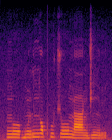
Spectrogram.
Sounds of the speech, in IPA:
ŋoː˨ɡ͡bũ˨rɲɔ˦ pʰu˦t͡ʃoː˦ŋaː˨ŋ d͡ʒĩ˨r

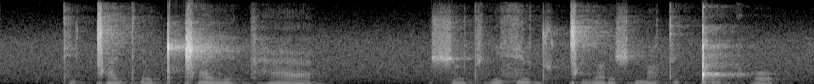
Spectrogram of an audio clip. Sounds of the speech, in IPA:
tʲøǀætʲ ɾotʲǁælʲe ɡʱæ | ʃɯdʱi zʲɯ duǀiɐ̯ɾeʃnɑ tiǃuɡʱo

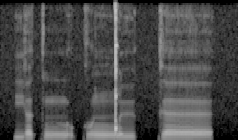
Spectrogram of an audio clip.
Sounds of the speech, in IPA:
jɛknːo̰kʊ ŋ͡ǃykːɛː

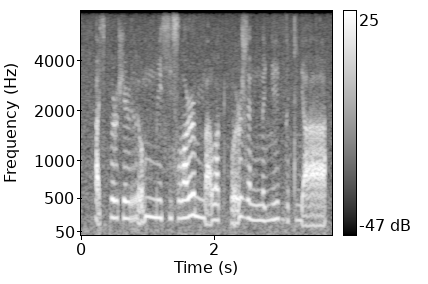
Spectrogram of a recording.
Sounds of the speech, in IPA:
a̰sʲpoɭʃiɭro̰ mːisʲ əsʲlˠə˞ mːa̰lˠotpo̰ɭ zənːəʎi ɡʏtʎa̰

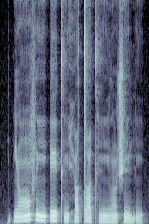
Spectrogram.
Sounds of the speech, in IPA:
pʲɔ̃ːfĩː ʔet̪ʰĩhy tˤet̪ʰĩːlɔ̃ ʃĩbĩ

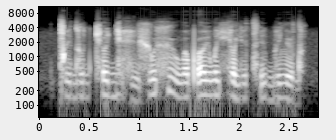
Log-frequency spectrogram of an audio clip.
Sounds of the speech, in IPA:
ǀi˥du˥d cʰə˥ ɟi˥˧xi˧˩ ʃu˥xʲu˥˧ wʌ˥pʼʌ˥ɪ̯ wə˥çʌ˥˧ ji˥t͡sʼi˥˧bi˥ lʲʌ˧˩d

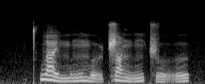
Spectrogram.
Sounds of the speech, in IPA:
t̪ʰwa˥˩ɪ̯mʊ˧˥ŋ mo̰˨˩ʊ̯ʈ͡ʂɑ˥˩ŋ ʊ˧˥ŋʈ͡ʂo̰˨˩˦ʊ̯

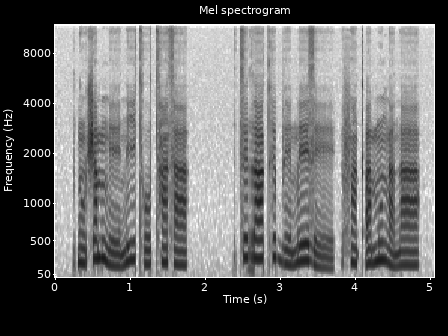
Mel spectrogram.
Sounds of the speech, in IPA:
ɗũ˨ʃa˦m ŋeː˨ niː˦tʰo˨˦ tʰã˦sa˦ | t͡sɪ˦raː˦kʰɪ˦ beː˨ meː˦zeː˨ | fã˨kʼa˨ mũ˦ŋa˨naː˦

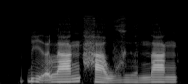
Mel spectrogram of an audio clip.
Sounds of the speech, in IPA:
ɓḭ˧˨ə̯la˨˦ŋ ha˧˩wɣɨ̤˨˩ə̯ na˧ŋ

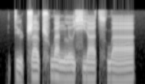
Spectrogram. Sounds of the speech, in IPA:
t̪y̰˨˩ʈ͡ʂä˦ʈ͡ʂʰwa˥˨nlɤ˨˦ ɕjä˨˦t͡sʰwä˨˦

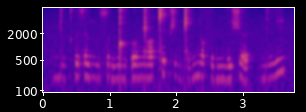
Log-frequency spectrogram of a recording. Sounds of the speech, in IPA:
ɟo̤kʰɯsəu̯ ʎo̤soɡŋ͡ǃe̤ʔo ŋ͡ǁɔ ǀepʃeɡɡ͡ǁəɡɲɔ feɡɲə̤i̯ʃə | ɡe̤i̯

